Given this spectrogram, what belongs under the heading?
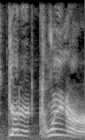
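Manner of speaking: high, hammed-up pitchman yell; loud mock TV-ad bellow; yelled ad catchphrase. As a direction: holler it like an over-the-top detergent commercial. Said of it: "Just yelling at people".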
